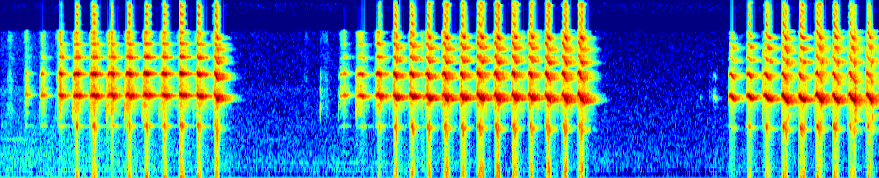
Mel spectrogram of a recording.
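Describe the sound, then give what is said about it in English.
Turkey yelps are worked on a one-sided box call. Three runs of rapid, evenly spaced raspy yelps come loud and alone, separated by silent pauses. “That's the one-sided box call.”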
